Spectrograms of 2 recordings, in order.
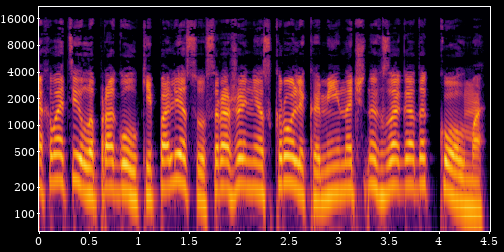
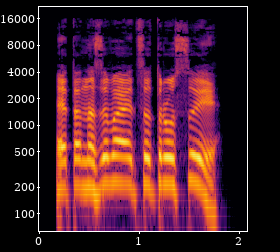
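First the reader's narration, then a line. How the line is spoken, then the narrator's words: Barking. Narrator (Russian): рявкнул я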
